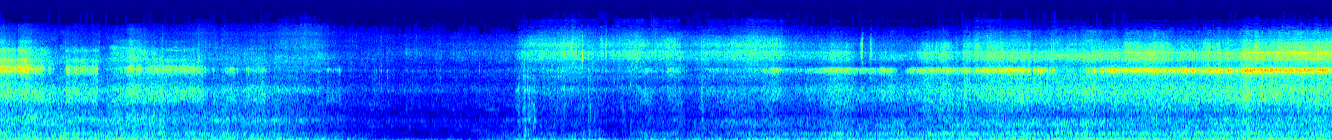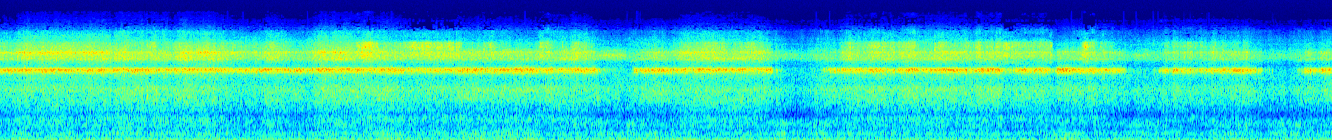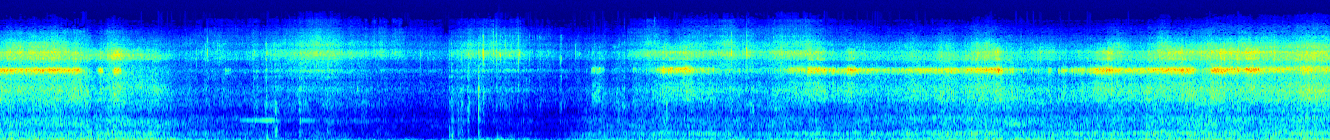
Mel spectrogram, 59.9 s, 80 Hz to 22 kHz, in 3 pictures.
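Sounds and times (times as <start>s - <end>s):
wind buffeting microphone: 0.0s - 59.9s
steady high whistle: 32.3s - 46.0s.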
